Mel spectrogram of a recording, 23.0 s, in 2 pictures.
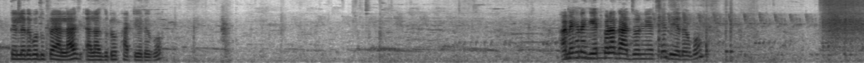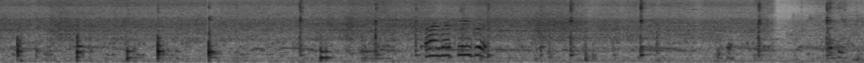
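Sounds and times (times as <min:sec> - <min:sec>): carrot sizzling in hot oil: 0:10.9 - 0:23.0
metal spatula scraping a pan: 0:11.0 - 0:20.6, 0:21.3 - 0:23.0.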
